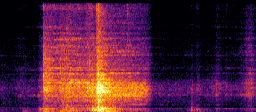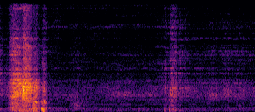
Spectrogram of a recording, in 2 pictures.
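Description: Stainless steel pizza cone oven door being unlatched and opened: a scraping sound of about two seconds with a clunk near its middle, then a second, shorter noise about five seconds in.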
